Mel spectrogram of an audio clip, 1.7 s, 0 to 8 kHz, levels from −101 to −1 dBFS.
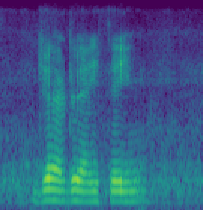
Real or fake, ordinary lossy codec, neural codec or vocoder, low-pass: fake; Opus, 16 kbps; codec, 24 kHz, 0.9 kbps, WavTokenizer, small release; 7.2 kHz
